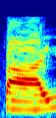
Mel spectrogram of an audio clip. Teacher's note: Então, eu tenho pai, eu tenho A, que é vogal, e I, que é semivogal. Notem que a vogal está vindo antes da semivogal. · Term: ditongo decrescente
